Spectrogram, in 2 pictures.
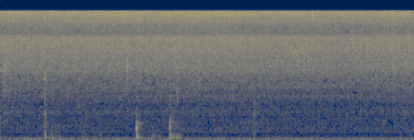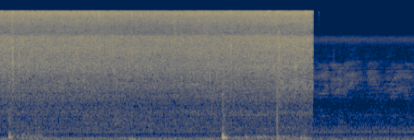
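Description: Chicken breasts and red onion rings sizzling steadily on a hot griddle, with a few light clicks. The sizzle cuts off abruptly about eleven seconds in.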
